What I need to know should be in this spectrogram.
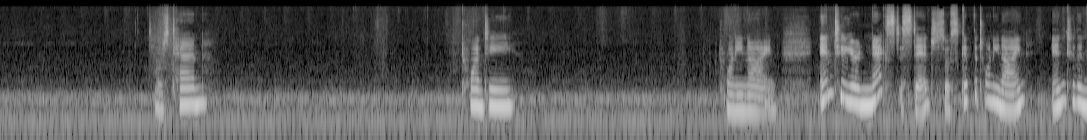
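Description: Yarn rustles softly as a crochet hook pulls it through stitches.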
